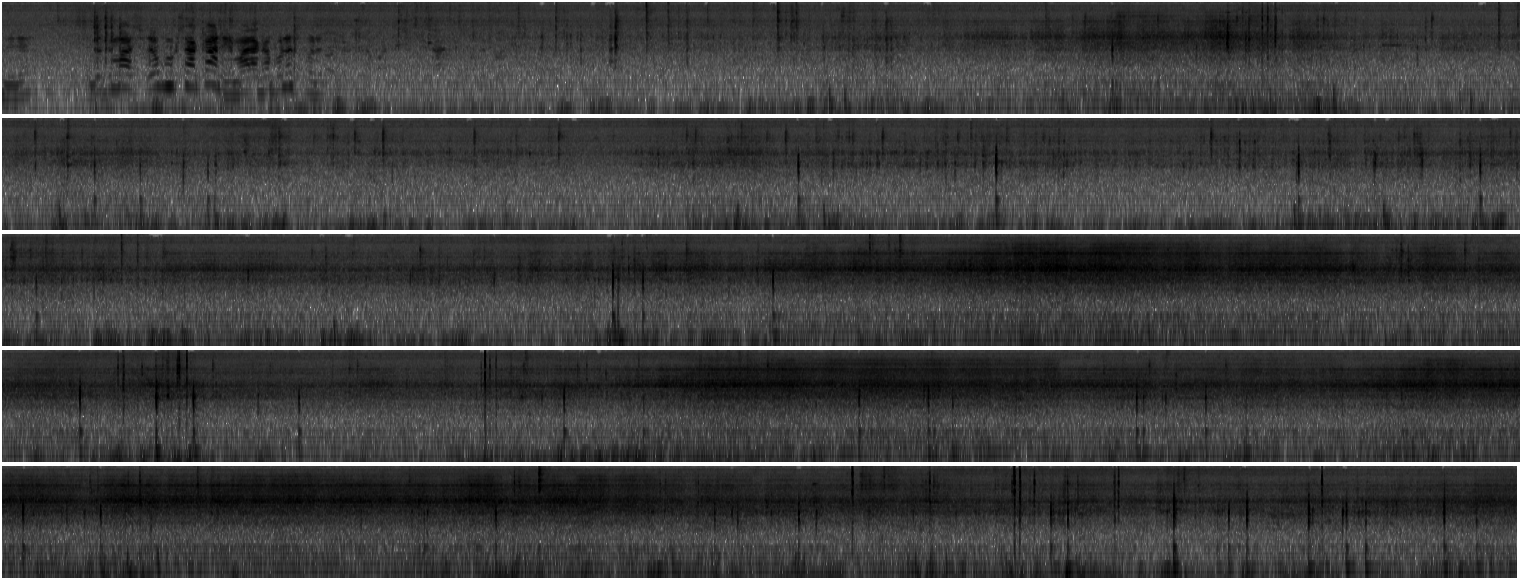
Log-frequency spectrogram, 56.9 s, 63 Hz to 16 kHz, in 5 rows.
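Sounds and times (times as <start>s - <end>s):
bike rattling over bumps: 0.0s - 56.9s
wind buffeting microphone: 0.0s - 56.9s
tyres crunching on gravel: 32.7s - 56.9s.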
